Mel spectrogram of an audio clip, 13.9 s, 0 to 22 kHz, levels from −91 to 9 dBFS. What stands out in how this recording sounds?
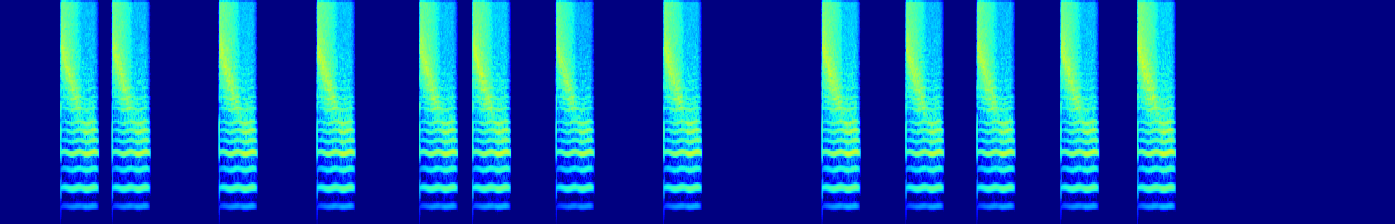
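noise floor -81 dBFS; spectral tilt +3.0 dB/octave

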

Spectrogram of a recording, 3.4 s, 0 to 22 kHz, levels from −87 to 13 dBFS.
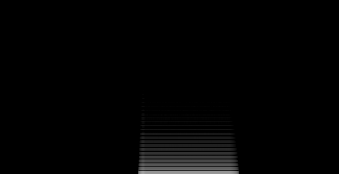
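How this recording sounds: noise floor -92 dBFS; spectral tilt -6.5 dB/octave

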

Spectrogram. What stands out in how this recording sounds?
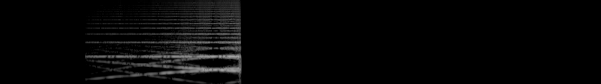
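a buzz of ramps at a fixed pitch in blocks of 32 samples; random-step tremolo 3.3 Hz, depth 55%; a shimmering, thickened sound

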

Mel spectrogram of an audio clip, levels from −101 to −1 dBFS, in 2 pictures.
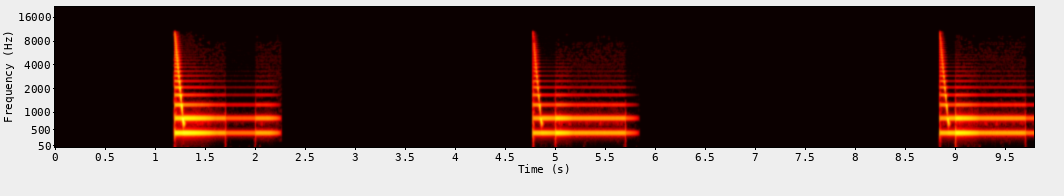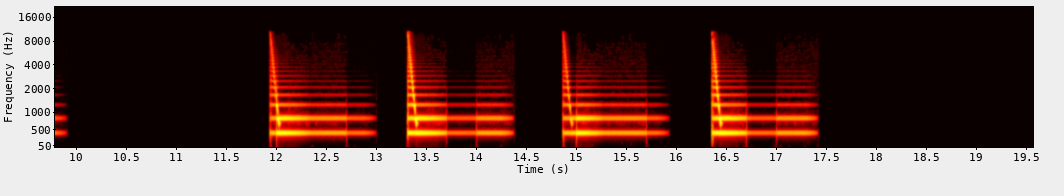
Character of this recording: a quantiser's noise floor 12-bit, dither none; chopped level 1 Hz, depth 65%, duty 70%; MP3

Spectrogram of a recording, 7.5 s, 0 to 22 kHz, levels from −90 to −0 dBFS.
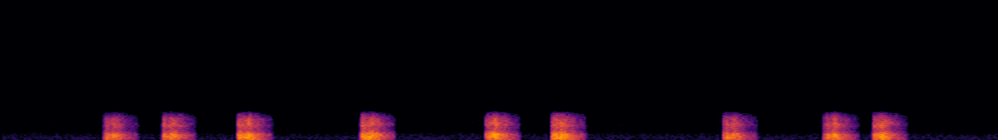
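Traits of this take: aliases and images of a low sample rate 1.7 kHz, jitter 20%; AMR-NB

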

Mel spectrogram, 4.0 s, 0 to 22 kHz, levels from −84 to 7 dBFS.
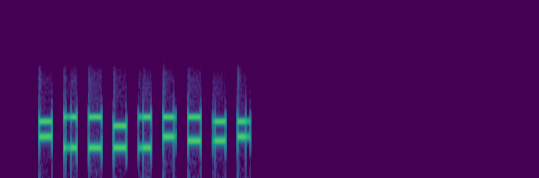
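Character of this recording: chopped level 3.7 Hz, depth 65%, duty 85%; G.722

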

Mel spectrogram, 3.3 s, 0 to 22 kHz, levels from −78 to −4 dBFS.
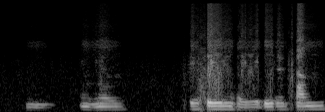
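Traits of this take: a quantiser's noise floor 10-bit, dither triangular; phasing stages 12, 3.1 Hz, lowest notch 710–2300 Hz; aliases and images of a low sample rate 4.4 kHz, jitter 20%; AAC

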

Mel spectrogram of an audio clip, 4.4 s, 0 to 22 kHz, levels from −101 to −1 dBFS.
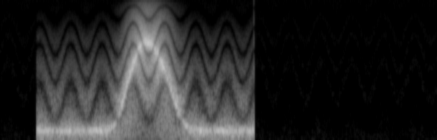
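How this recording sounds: phasing stages 8, 3.2 Hz, lowest notch 580–1800 Hz

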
